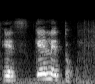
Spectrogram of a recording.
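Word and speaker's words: esqueleto: say this in spanish for the skeleton we say es skeleto so very similar huh we're going to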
